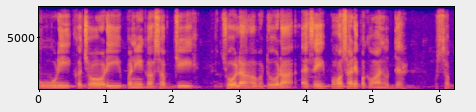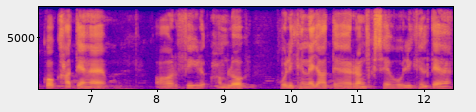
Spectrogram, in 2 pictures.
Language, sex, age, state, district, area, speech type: Hindi, male, 18-30, Bihar, Muzaffarpur, rural, spontaneous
